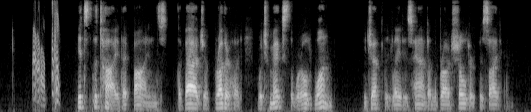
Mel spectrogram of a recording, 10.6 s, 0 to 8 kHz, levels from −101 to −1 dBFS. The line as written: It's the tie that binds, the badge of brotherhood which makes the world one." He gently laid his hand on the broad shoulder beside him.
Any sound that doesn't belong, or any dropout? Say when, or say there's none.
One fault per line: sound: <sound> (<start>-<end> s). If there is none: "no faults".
sound: chirp (0.6-1.2 s)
